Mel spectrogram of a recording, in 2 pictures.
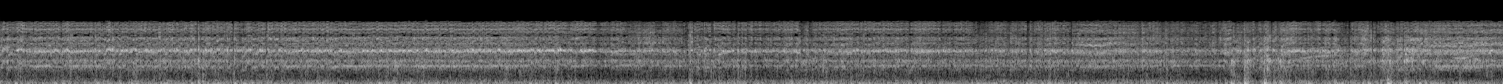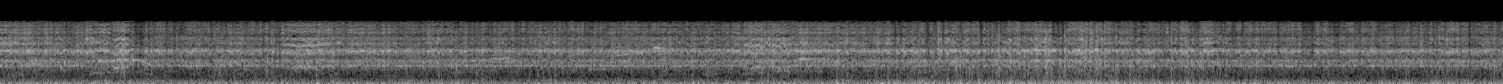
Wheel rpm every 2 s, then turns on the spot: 210, 210, 220, 230, 230, 230, 230, 220, 230, 230, 230, 230, 230, 230, 230.
none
